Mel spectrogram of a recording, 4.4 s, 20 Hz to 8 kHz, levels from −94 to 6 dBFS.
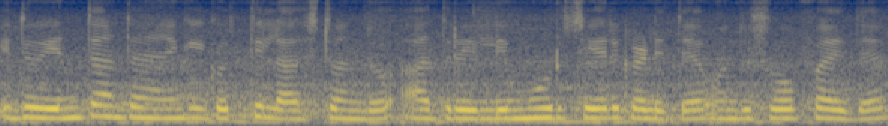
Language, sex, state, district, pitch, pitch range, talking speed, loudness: Kannada, female, Karnataka, Dakshina Kannada, 220 Hz, 210-225 Hz, 190 wpm, -14 LUFS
